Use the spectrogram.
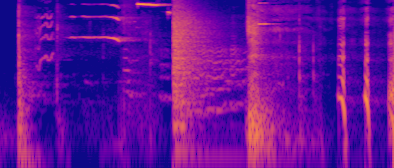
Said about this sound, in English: Fucking fridge gets a hammering, doesn't it?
